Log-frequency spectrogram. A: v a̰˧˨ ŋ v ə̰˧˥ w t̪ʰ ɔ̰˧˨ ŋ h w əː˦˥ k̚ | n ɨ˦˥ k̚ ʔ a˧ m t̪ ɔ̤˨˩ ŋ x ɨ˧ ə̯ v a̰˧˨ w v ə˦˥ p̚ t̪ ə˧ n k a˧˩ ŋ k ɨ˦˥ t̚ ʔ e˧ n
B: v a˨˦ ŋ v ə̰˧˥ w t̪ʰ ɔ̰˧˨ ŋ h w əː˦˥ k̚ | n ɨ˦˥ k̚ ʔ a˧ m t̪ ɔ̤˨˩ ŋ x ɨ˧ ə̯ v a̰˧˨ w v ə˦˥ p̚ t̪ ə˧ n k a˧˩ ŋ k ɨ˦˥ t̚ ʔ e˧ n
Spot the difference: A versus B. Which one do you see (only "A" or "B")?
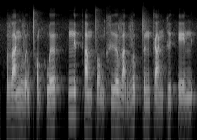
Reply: B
